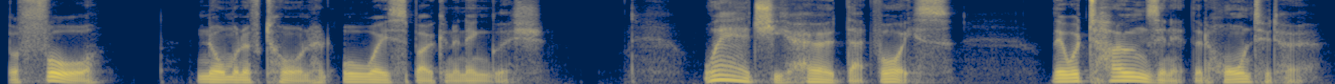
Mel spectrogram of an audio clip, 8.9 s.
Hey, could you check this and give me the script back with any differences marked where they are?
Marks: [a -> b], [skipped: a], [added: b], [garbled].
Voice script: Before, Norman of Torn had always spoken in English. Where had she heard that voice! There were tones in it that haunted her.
Before, Norman of Torn had always spoken in English. Where had she heard that voice! There were tones in it that haunted her.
